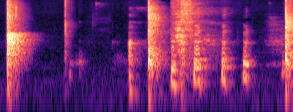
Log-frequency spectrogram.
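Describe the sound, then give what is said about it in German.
A single person claps their hands slowly, about nine sharp claps at an uneven, unhurried pace, each crack ringing briefly before the next, with no talking. “hat in die Hände geklatscht und gesagt, so machen wir's er, ist, er ist langsam aufgestanden, hat langsam angefangen, ah, ja, Hände genau.”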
